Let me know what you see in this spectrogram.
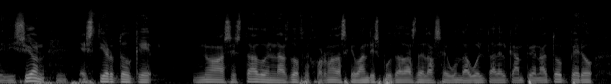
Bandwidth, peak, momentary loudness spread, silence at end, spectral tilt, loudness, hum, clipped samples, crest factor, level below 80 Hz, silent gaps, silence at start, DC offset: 15 kHz; -22 dBFS; 7 LU; 0 s; -5 dB/octave; -40 LUFS; none; under 0.1%; 18 dB; -52 dBFS; none; 0 s; under 0.1%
